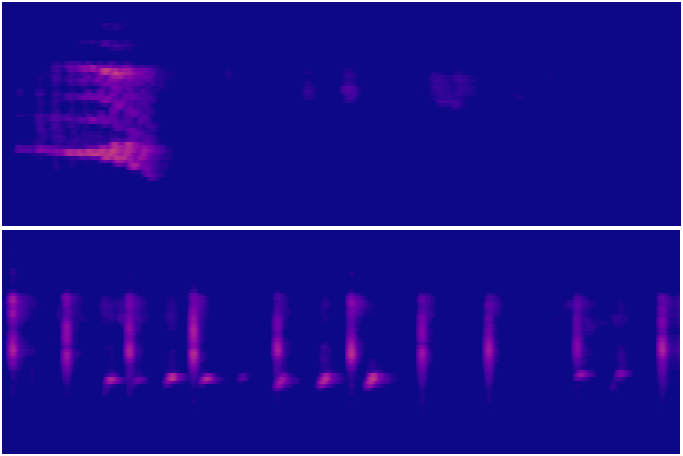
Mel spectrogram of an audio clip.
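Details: Black-naped oriole singing actively: a loud harsh nasal note opens, then after a pause a string of sharp clicks mixed with short fluty whistled notes, several each second.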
